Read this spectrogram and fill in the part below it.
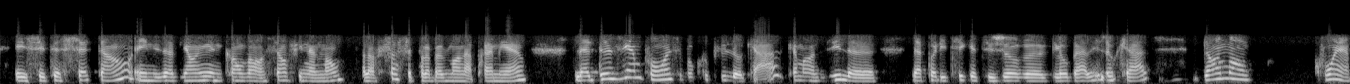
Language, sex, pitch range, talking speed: French, female, 170-215 Hz, 180 wpm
